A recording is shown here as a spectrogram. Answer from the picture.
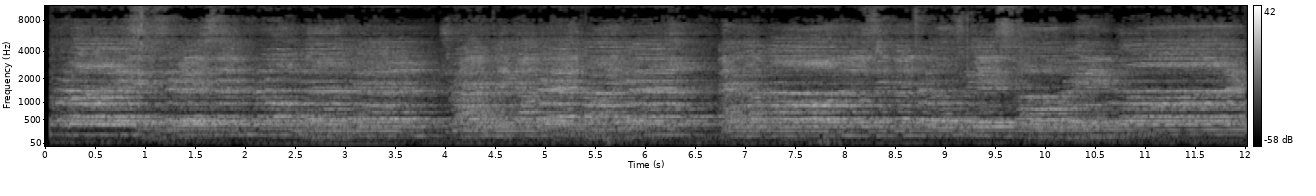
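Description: An unaccompanied church choir sings Orthodox memorial chant in held chords, in three phrases with short breaks about four and seven seconds in.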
